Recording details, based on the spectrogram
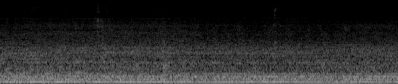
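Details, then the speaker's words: GE dryer (model 453EB2W) after front and rear drum bearing replacement: steady low hum and even airflow with no squeal, thump or grinding; drum runs smoothly. "All right. Looks like it's working."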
